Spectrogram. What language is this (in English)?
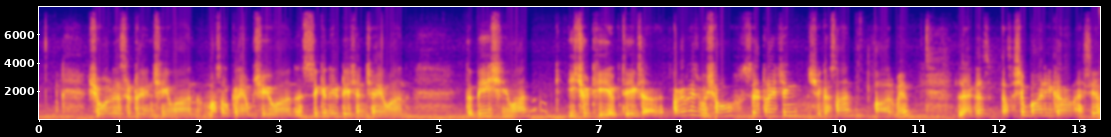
Kashmiri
